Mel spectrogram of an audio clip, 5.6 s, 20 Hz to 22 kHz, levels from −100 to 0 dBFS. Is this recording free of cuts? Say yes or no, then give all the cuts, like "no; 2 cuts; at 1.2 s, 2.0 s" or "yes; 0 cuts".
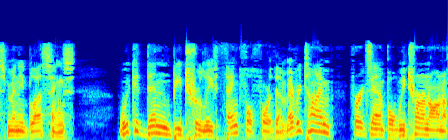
yes; 0 cuts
